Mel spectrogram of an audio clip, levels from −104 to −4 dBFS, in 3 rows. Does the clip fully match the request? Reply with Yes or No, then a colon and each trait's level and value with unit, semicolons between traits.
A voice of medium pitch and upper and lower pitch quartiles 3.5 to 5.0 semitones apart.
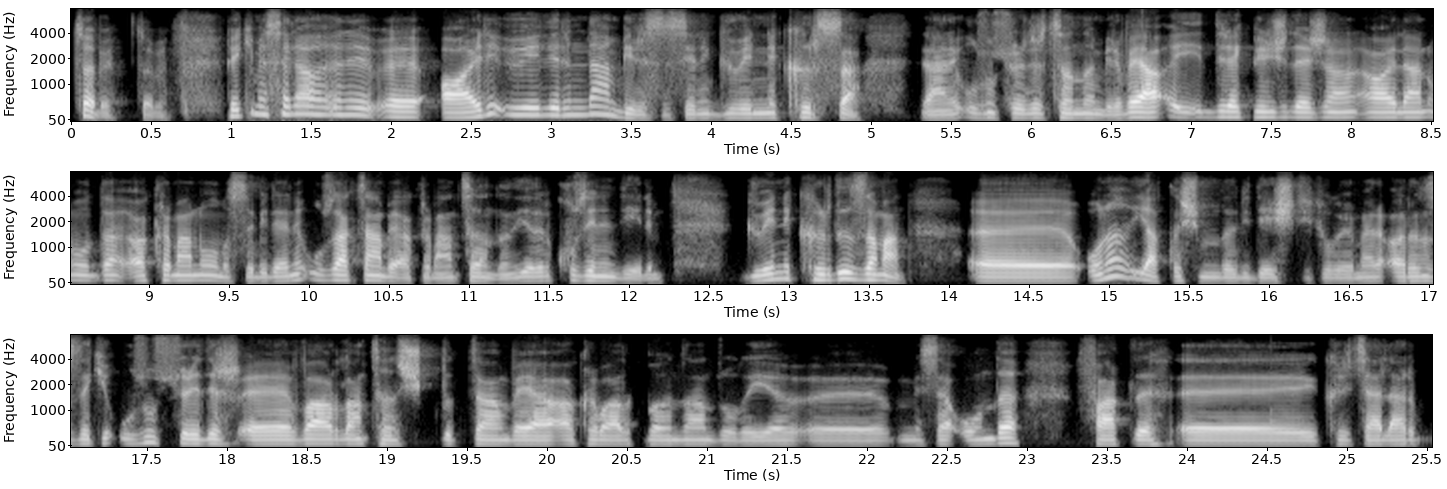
No: low, 110 Hz; average, 4.1 semitones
